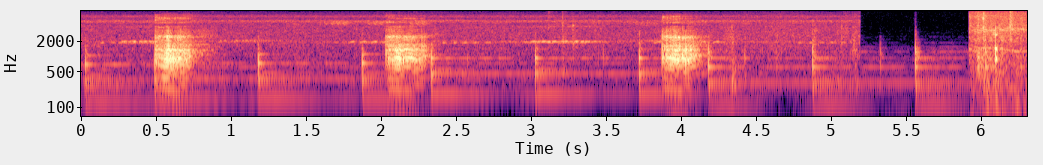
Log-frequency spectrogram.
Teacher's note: Ang ponemang A ay nasa gitna at mababang posisyon ng dila.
